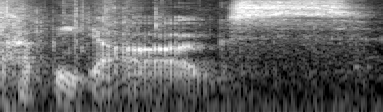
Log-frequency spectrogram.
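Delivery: breathy whispered coo, slow; hushed delighted whisper. Real, not acted. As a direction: breathe it out in awe. Cooing over a puppy print.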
